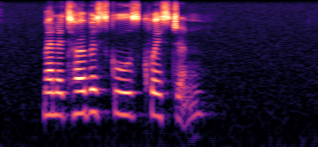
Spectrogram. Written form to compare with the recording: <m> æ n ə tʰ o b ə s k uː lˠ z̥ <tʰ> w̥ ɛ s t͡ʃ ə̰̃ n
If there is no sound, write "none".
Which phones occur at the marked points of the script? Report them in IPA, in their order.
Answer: m, kʰ

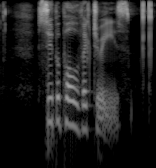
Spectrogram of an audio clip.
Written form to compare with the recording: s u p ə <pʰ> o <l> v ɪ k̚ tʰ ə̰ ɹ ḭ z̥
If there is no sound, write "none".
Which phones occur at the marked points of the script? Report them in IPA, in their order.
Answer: pʰ, l

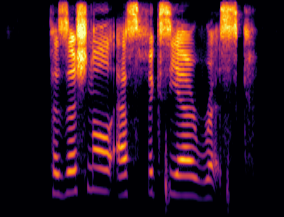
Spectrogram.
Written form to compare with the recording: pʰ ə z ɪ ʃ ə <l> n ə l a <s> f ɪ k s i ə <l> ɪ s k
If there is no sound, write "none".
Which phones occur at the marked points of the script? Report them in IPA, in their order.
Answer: none, s, ɹ

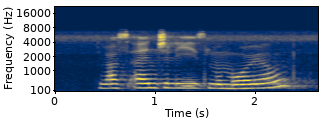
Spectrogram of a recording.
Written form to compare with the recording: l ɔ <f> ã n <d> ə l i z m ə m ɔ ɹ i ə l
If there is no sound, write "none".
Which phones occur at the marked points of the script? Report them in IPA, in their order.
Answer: s, d͡ʒ

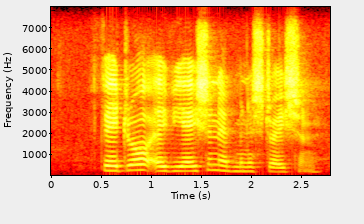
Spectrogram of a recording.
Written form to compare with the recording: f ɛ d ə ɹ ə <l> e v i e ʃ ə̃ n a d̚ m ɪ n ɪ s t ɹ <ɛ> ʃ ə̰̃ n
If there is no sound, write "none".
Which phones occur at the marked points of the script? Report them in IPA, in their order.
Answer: l, e

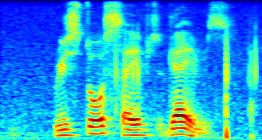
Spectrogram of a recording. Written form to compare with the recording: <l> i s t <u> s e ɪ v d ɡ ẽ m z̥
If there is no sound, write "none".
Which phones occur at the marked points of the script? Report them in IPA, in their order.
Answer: ɹ, ɔ

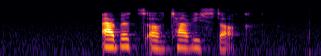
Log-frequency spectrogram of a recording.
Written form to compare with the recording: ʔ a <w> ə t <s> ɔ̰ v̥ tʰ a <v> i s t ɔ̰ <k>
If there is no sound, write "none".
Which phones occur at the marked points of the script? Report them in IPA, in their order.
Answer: b, s, v, k

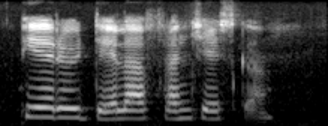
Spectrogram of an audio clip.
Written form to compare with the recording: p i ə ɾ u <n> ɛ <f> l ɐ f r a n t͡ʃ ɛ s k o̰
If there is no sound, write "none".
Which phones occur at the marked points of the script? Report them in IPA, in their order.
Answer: d, none

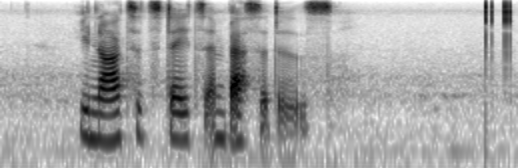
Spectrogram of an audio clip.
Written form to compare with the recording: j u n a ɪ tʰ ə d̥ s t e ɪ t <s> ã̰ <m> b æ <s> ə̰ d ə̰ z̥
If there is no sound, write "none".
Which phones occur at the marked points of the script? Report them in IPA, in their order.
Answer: s, m, s

